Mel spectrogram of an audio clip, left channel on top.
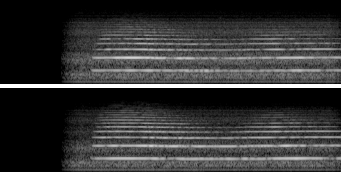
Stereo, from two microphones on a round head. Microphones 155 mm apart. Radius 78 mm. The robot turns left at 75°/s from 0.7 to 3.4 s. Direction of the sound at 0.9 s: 40° right.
